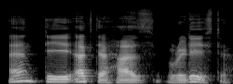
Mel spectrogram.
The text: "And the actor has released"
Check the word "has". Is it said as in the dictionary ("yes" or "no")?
yes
